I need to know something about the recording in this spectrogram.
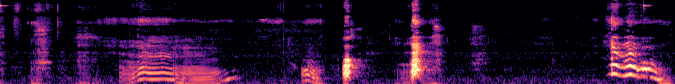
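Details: A female Siberian husky kept as a pet vocalizes in short bursts: a wavering, whining howl-like talk near two seconds, then sharp single barks and a falling, yodelling cry at the end, with quiet gaps between.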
